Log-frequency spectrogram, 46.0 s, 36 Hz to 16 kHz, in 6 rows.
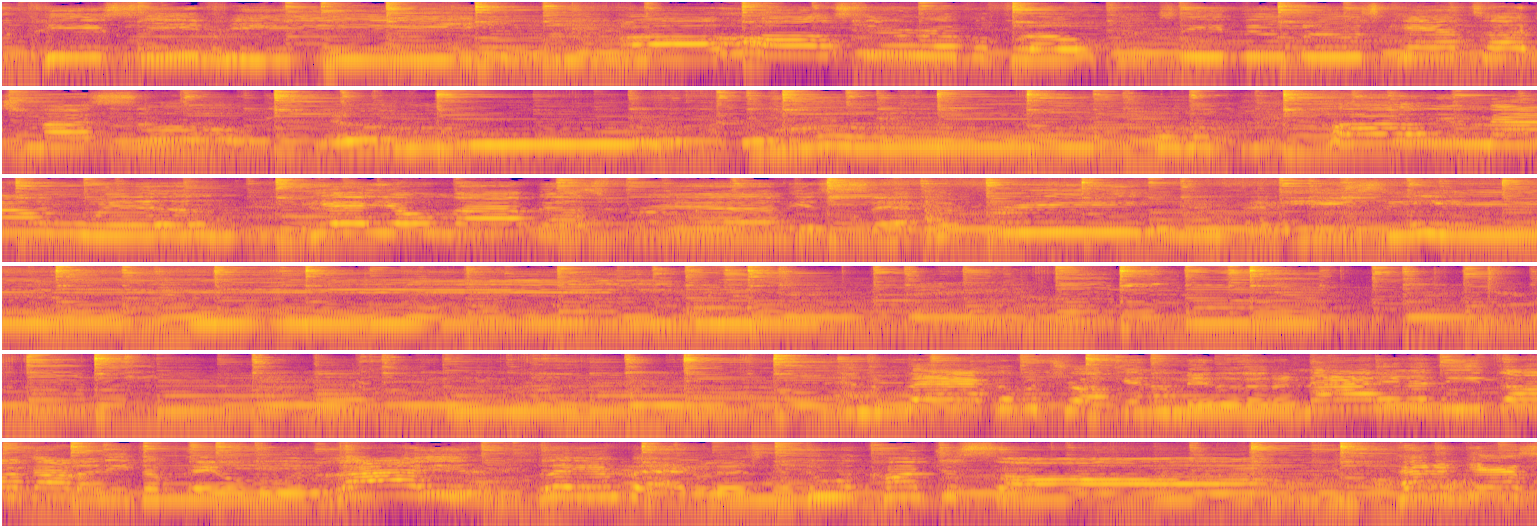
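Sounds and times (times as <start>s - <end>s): man singing long sliding notes: 0.0s - 27.1s, 34.8s - 46.0s
acoustic guitar strumming: 0.0s - 46.0s.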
